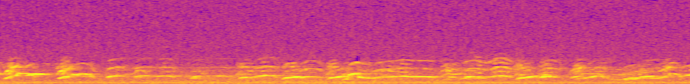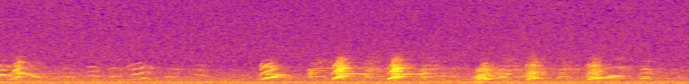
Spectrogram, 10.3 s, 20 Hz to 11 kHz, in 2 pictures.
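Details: A group of coyotes howls in the front beach forest at Station 26 1/2, Sullivan's Island, South Carolina, forming a wavering, overlapping chorus broken by sharp rising yips.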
